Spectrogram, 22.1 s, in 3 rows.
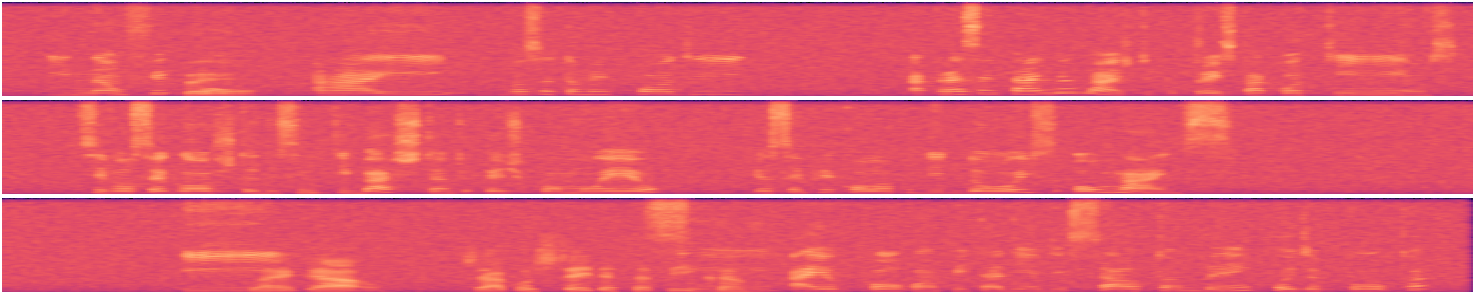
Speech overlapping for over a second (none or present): none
